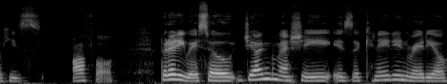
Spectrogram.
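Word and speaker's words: Jian: You pronounce it Gian. You choose to say Jan.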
